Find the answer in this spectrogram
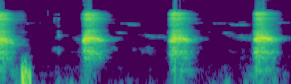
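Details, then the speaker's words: Three short, harsh, breathy bursts spoken aloud, followed by the start of speech, contrasting ejection and aspirative murmurs by pitch: a vocal imitation of an ejection-type heart murmur. "Entonces, aspirativo, eyección. Esa es una diferencia y el uno es agudo, el otro es grave."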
